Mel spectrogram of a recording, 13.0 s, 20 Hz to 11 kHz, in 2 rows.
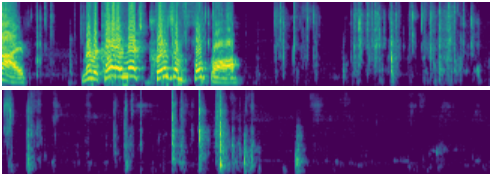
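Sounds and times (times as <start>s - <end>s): plastic wrap crinkling: 0.3s - 1.1s, 3.5s - 7.3s
cardboard clicking and cracking: 3.6s - 7.1s.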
